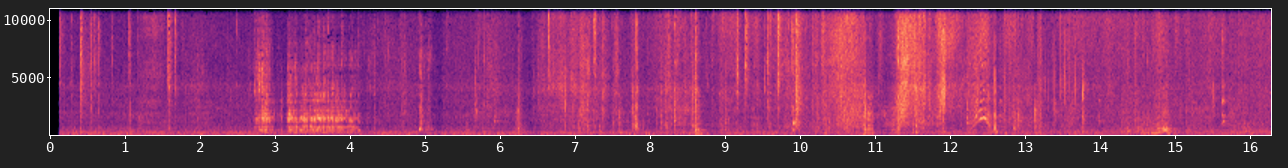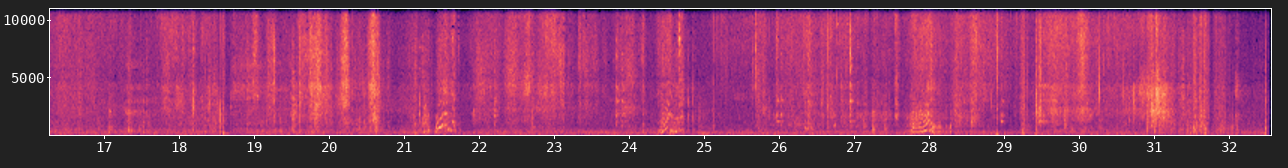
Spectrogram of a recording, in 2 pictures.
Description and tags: Students finishing their coffees and packing up after a long, hard study session.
